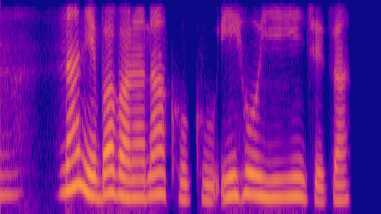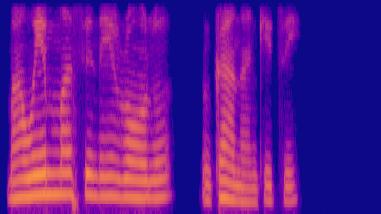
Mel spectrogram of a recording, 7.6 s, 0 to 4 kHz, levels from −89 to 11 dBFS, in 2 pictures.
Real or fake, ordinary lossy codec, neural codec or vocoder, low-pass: fake; Opus, 64 kbps; codec, 16 kHz, about 1 kbps, DyCAST, with the encoder's durations; 3.6 kHz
